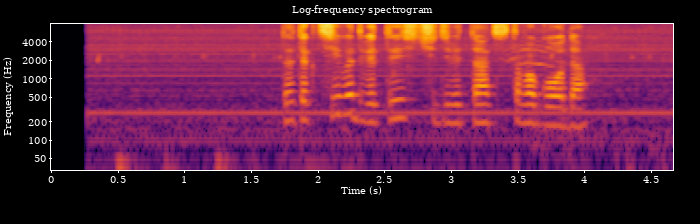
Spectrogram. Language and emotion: Russian, neutral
